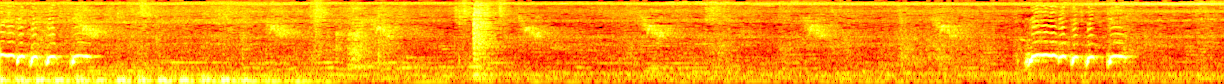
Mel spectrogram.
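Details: Wild local zebra dove calling in forest as a trapping lure; a brief stuttering coo phrase at the start and another near the end, with a low rumble under the first and quiet background between them.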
